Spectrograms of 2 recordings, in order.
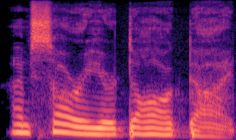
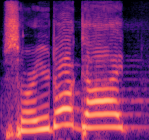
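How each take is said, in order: First: The voice falls at the end. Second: The voice rises at the end.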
